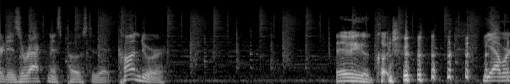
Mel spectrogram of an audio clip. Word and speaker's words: CoNDOR: how to say cond condure oh he's my bad condur you have to say it kind of French cond there you go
